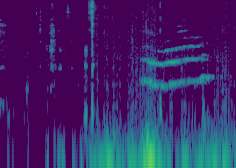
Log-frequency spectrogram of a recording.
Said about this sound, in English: I hope you can't hear my cat meowing.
